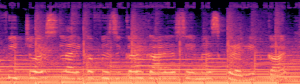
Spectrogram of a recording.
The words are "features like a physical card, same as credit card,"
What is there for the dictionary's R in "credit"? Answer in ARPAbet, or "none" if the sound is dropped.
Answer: none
